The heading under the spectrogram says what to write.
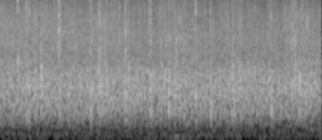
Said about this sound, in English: Can we give God a round of applause for that in the last year?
